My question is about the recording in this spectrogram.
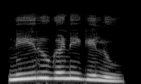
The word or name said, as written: ನೀರುಗಣಿಗಲು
